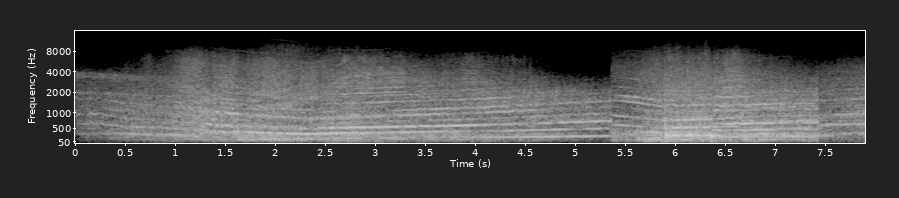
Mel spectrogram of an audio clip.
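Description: A race car in a racing video game engine whines steadily at high pitch while entering the pit lane, its tone sliding down and then jumping back up near the end, loud and continuous with no talk.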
